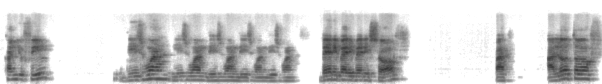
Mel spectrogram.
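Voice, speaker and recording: A man teaching watercolor painting in a live online demo, speaking halting with many pauses, on a video call. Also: on the high side. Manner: halting non-native English with many pauses. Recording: slightly dull lo-fi stream audio.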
